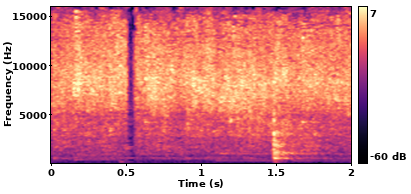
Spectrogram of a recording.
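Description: Onion sizzling in a soup pot: a steady, close frying hiss runs throughout with a couple of brief stirring clatters, and no voices.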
